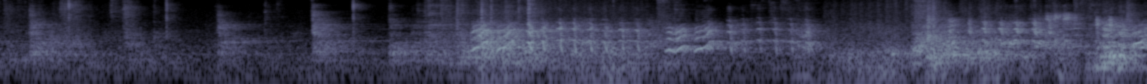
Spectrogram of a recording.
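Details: A male red-crowned parakeet courts another male kakariki: a rapid, scratchy chatter of harmonic notes, starting in short bursts then running on continuously, echoing in a small room.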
